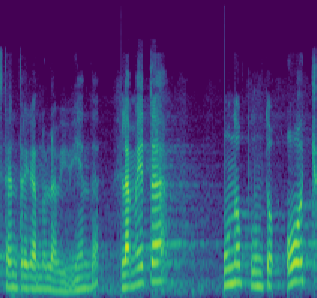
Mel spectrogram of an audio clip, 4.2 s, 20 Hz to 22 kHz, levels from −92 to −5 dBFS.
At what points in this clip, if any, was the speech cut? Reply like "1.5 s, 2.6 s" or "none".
1.5 s, 2.8 s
